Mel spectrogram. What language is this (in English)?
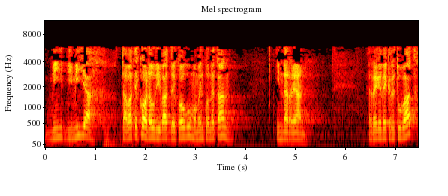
Basque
